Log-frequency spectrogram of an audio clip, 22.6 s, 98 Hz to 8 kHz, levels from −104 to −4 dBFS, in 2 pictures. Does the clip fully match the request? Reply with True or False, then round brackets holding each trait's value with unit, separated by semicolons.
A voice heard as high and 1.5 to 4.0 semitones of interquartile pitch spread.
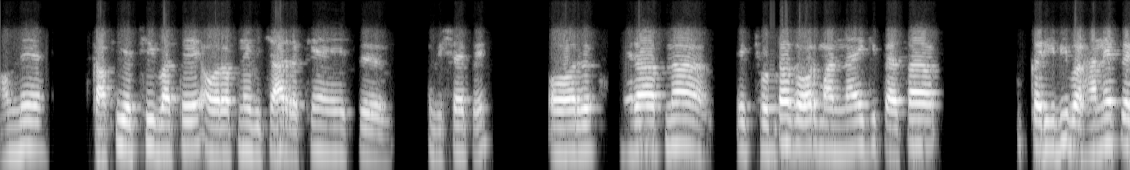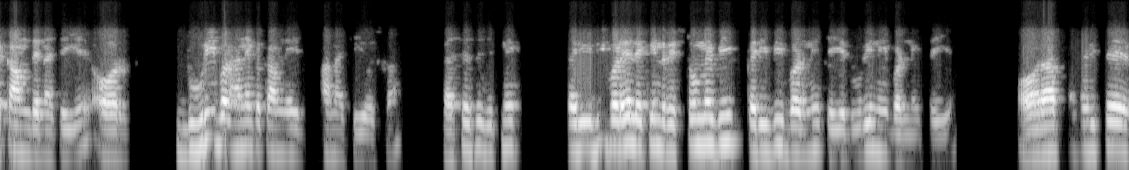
False (165 Hz; 2.8 semitones)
